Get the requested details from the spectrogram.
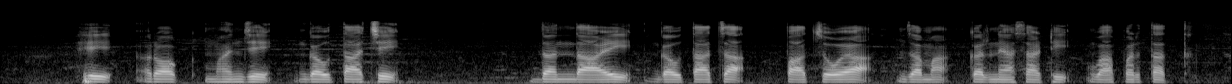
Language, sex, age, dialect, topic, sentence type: Marathi, male, 18-24, Northern Konkan, agriculture, statement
